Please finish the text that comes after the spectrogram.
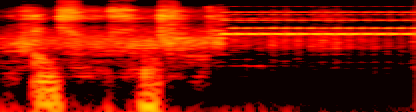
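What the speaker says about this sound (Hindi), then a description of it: "थोड़ी देर बाद फिर से फोन की घंटी बजती है।" A brief voice is followed by a telephone ringing, a rapid pulsing electronic trill repeating steadily and fairly quiet.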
